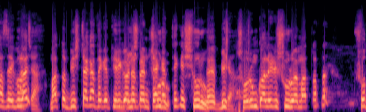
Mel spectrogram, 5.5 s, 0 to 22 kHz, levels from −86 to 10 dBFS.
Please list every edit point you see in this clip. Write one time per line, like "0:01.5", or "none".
0:03.4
